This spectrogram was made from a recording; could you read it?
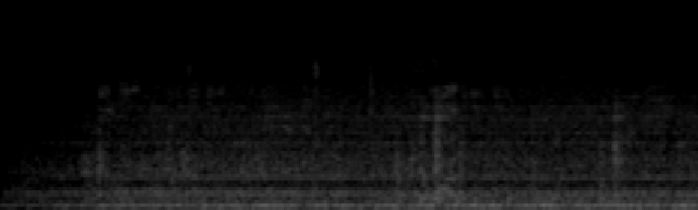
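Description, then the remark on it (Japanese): A commuter train rumbles as it starts moving again after a safety check, a steady low mechanical drone with a faint tonal hum and occasional clanks, heard from inside the carriage with no talking. “安全確認が取れましたので運転を再開いたします。列車動きます。”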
